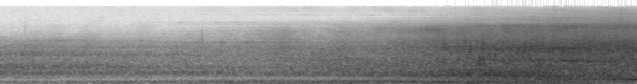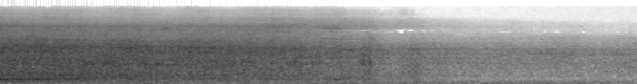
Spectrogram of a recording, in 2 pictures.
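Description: NS VIRM double-deck electric multiple unit passing at speed: its rolling noise builds over a few seconds, peaks as the carriages go by, and fades about ten seconds in.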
